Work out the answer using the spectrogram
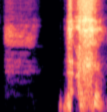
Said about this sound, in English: So, excuse me, I know. I knew I was going to sneeze.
